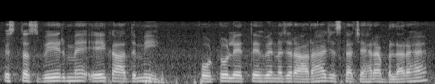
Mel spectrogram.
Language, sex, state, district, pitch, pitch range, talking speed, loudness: Hindi, male, Uttar Pradesh, Lalitpur, 145 Hz, 135-155 Hz, 220 wpm, -15 LUFS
